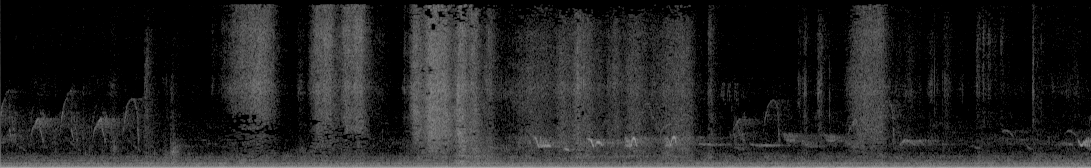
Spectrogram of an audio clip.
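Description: Birds chirping repeatedly in short calls over a steady low hum, with a few brief rustles in between.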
